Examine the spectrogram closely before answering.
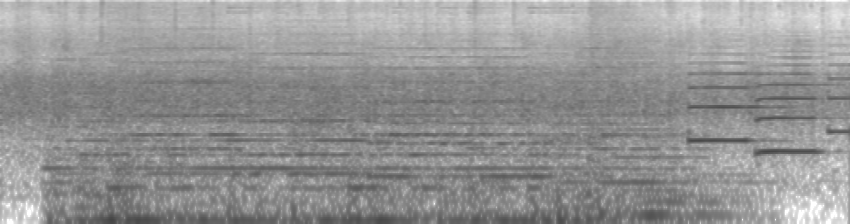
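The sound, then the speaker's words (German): A large audience applauds Will Wright, creator of SimCity and The Sims, as he receives the Lara of Honor award. A steady, dense roar of clapping lasts several seconds, then a few sustained musical tones rise over the fading applause near the end. “Einen riesengroßen Applaus für Will Wright.”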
